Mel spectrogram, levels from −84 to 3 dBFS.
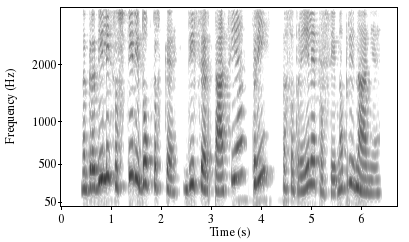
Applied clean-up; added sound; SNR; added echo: neural mask model Resemble Enhance denoiser.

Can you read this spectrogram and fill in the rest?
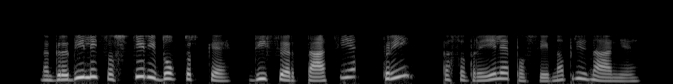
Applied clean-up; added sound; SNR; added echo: neural separator model SepFormer WHAM!.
